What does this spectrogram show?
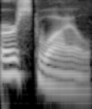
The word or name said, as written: erstwhile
